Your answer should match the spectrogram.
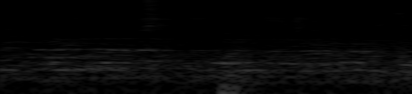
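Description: Quiet room tone with a faint steady low hum and no distinct sound event.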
